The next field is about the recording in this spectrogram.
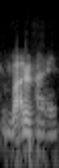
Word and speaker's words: Boal: normalmente es un nombre que cuesta, pero Boal, perfecto, sí, Boal, no hay problema.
